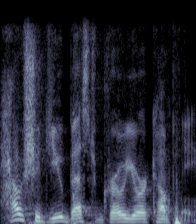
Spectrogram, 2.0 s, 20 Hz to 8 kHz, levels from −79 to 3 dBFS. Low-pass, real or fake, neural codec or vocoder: 7.2 kHz; real; none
